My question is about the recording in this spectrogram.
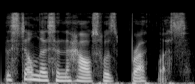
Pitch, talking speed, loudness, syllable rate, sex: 175 Hz, 215 wpm, -18 LUFS, 5.3 syllables/s, female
